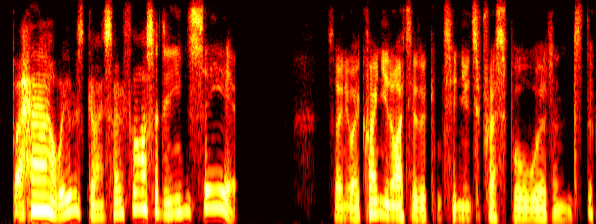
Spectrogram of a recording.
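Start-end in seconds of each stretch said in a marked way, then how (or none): 0.1-2.4 amazed disbelief. Retold or imitated. Stunned striker after the save, high and amazed. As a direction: gasp it out in wonder. Comic goalkeeper shot voiced.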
